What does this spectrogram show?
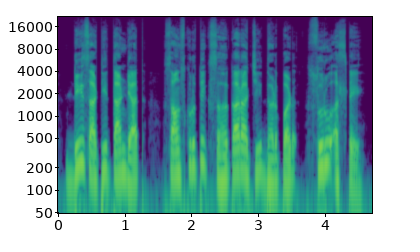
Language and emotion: Marathi, neutral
